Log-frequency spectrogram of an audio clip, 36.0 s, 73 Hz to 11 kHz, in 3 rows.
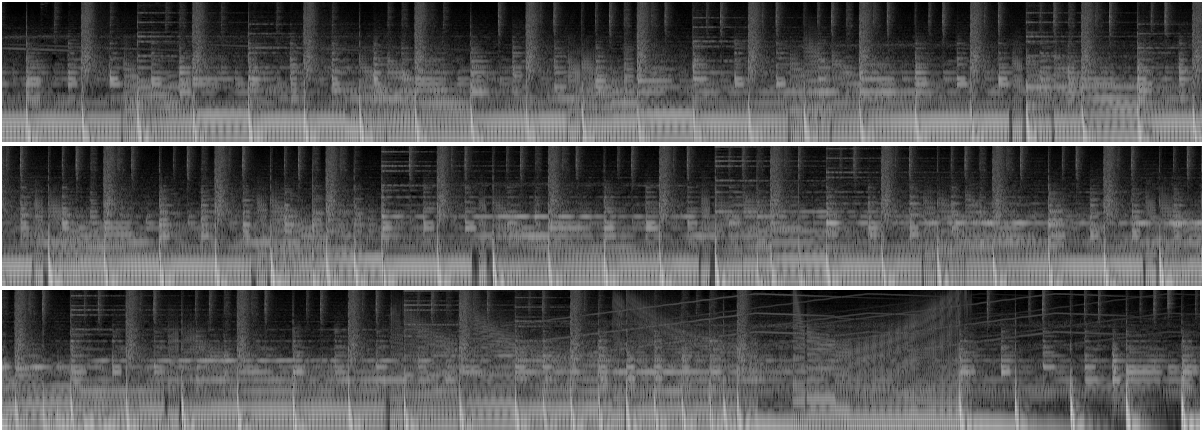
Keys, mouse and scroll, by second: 1.5 click, 2.3 click, 12.2-12.5 drag, 12.9-13.9 drag, 17.6-20.5 drag, 21.9 click, 27.5 drag, 28.2-29.3 drag, 31.9-33.1 drag, 33.6-35.6 drag.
